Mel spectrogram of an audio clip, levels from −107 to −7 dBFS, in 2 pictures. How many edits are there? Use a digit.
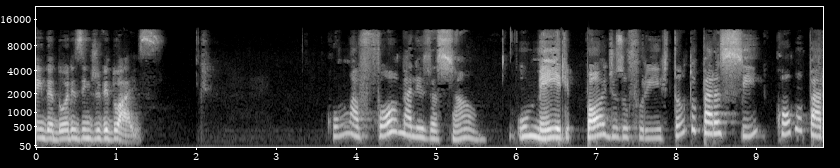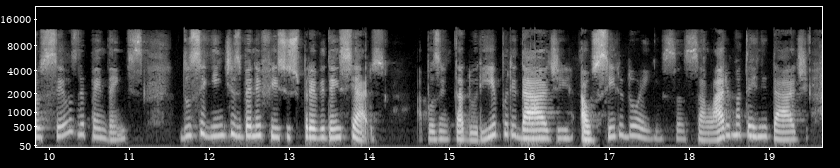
2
